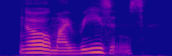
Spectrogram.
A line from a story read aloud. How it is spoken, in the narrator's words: groaned Durham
